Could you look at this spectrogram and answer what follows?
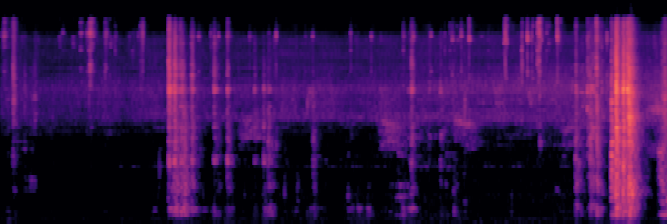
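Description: A spoon stirring vegetable biryani with potatoes in a metal pot, giving scattered scraping and clinking strokes of uneven rhythm, with louder clatters near the start and again near the end.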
